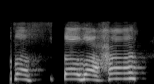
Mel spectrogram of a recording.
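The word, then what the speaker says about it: فافتضح: فَافْتَضَحَ or you can even pronounce it as فَافْتُضِحَ, whichever way, that he became disgraced.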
